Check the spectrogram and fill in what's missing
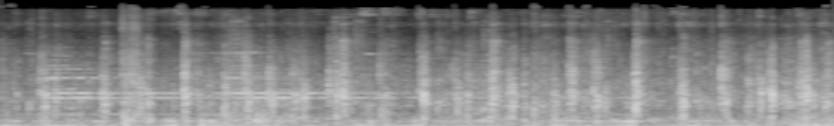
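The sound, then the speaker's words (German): Horse-drawn carriages roll along in Illertissen with a steady, overlapping clip-clop of many hooves, sharp repeated clacks over a low rumble of wheels and a faint jingle of harness. “Unsere Kutschen haben sich in Illertissen aufgeteilt.”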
